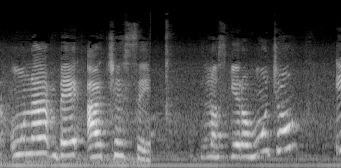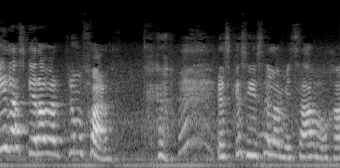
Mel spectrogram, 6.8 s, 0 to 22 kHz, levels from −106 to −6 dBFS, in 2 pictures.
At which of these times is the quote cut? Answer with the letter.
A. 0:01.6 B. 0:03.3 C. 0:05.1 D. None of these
A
